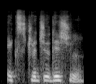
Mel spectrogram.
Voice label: "extrajudicial", Indian

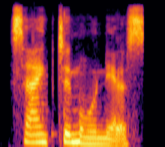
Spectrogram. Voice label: "sanctimonious", Indian

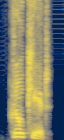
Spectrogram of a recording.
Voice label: "crooked", Indian

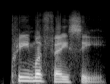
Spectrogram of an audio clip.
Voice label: "prima facie", American

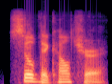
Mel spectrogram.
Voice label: "sylviculture", American

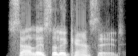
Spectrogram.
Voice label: "salicylic acid", British

